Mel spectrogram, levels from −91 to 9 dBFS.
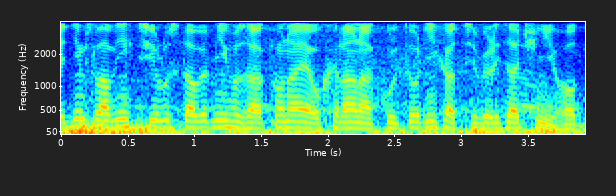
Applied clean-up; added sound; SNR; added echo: none; Rain; -1 dB; none.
